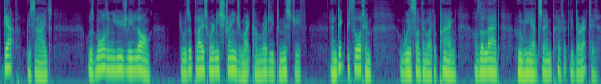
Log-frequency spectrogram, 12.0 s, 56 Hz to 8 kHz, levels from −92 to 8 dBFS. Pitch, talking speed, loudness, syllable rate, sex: 115 Hz, 190 wpm, -19 LUFS, 6.4 syllables/s, male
